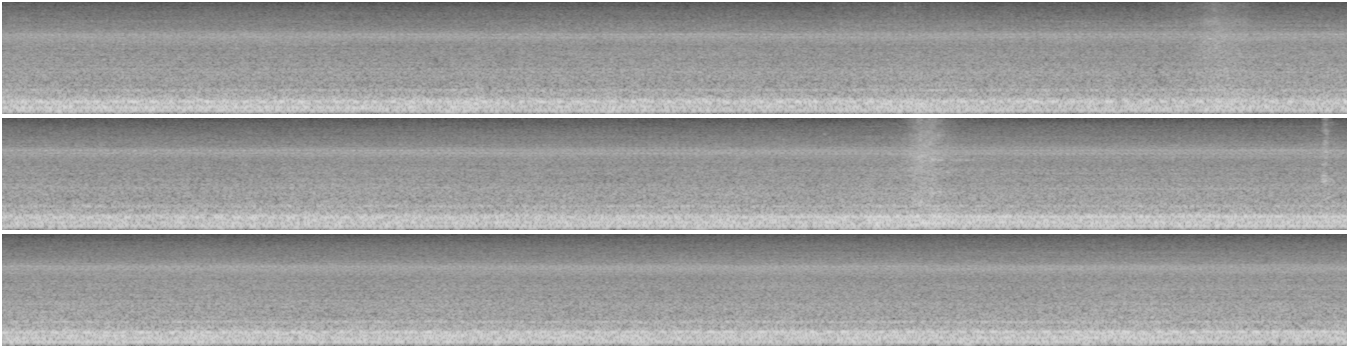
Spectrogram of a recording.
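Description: Steady engine and tyre noise from inside a car driving slowly along a smooth asphalt road, a constant hum with a couple of brief knocks about nine and seventeen seconds in.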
